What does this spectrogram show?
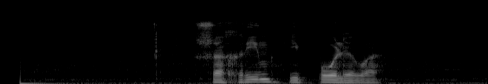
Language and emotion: Russian, neutral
